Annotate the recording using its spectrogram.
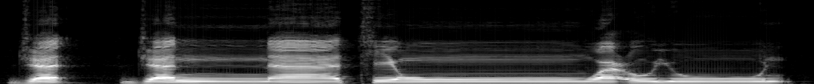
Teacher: we apply the غُنَّة by holding it for two harakatat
